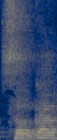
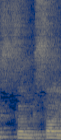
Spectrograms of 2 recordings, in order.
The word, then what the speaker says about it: sulci: क्या बोला जाता है बच्चों, सल्काई बोला जाता है, या तो फिर इनको बोला जाता है फिशर, इनको बोला सल्काई। वी कैन से सल्साई also, बहुत से लोग उसको सल्साई भी प्रोनाउंसिएशन करते हैं।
